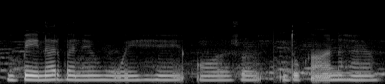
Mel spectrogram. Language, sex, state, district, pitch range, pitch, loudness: Hindi, female, Bihar, Lakhisarai, 200-210 Hz, 205 Hz, -26 LUFS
